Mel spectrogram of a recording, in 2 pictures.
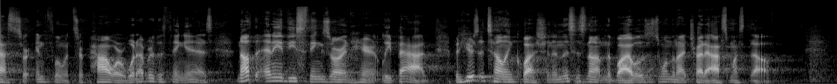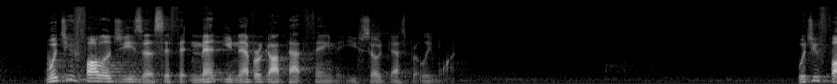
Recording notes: Sermon at New City Church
